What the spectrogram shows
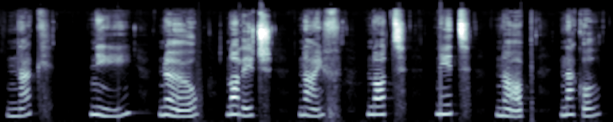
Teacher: It seems that there is a great misunderstanding between the nasal sounds and the stop ones. K is a stop sound, N is a nasal one. Whenever these two occur together, the stop sound K leaves room for the nasal N. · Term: silent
